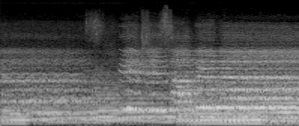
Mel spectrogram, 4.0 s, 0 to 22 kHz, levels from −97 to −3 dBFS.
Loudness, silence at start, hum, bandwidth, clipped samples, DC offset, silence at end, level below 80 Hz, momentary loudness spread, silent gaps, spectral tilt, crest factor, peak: -25 LUFS; 0 s; none; 14.5 kHz; under 0.1%; under 0.1%; 0 s; -58 dBFS; 10 LU; none; -6.5 dB/octave; 14 dB; -10 dBFS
